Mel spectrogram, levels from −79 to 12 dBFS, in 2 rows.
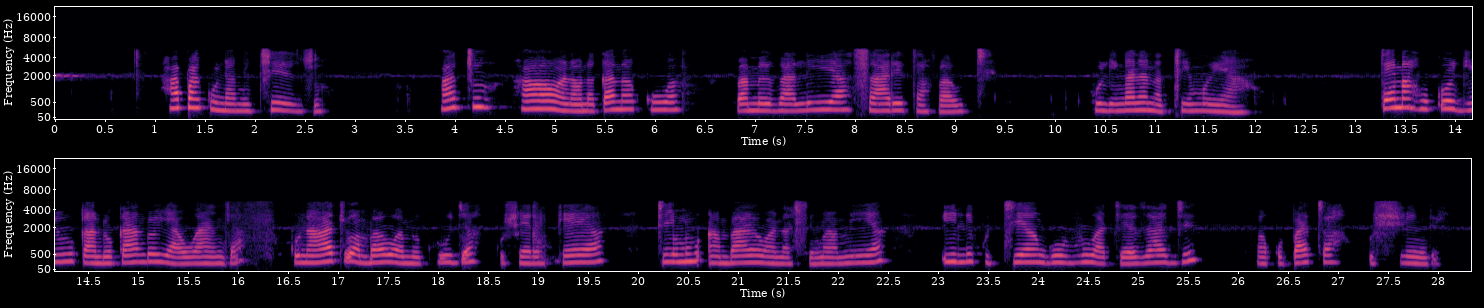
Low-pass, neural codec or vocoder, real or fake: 5.4 kHz; codec, 16 kHz, 4 kbps, X-Codec, HuBERT features, trained on general audio; fake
